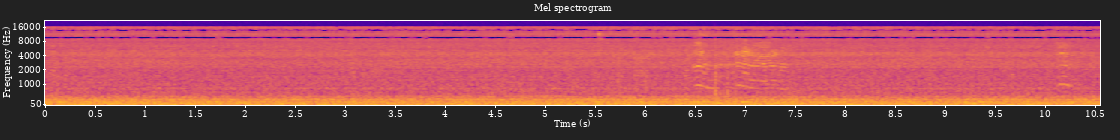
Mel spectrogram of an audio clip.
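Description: Steady engine and airflow rumble inside the cabin of a Boeing 757-300 airliner in flight at low altitude on its descent, heard from a seat over the wing. The rumble is loud, even and deep, with no changes in thrust.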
